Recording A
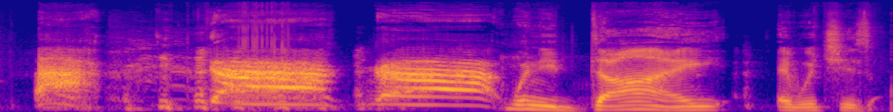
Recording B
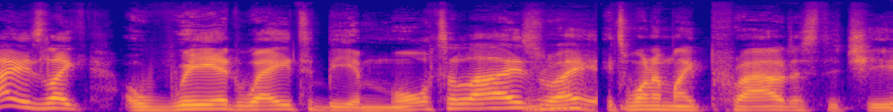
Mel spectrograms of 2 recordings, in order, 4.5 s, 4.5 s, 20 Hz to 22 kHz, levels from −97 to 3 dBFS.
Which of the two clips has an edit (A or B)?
B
